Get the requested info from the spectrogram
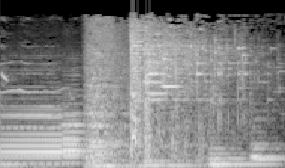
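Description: Background music with a glass-shattering sound effect cut in about two-thirds of a second in, crashing and then dying away over about a second.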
